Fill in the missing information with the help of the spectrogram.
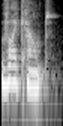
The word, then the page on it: viscount: British English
